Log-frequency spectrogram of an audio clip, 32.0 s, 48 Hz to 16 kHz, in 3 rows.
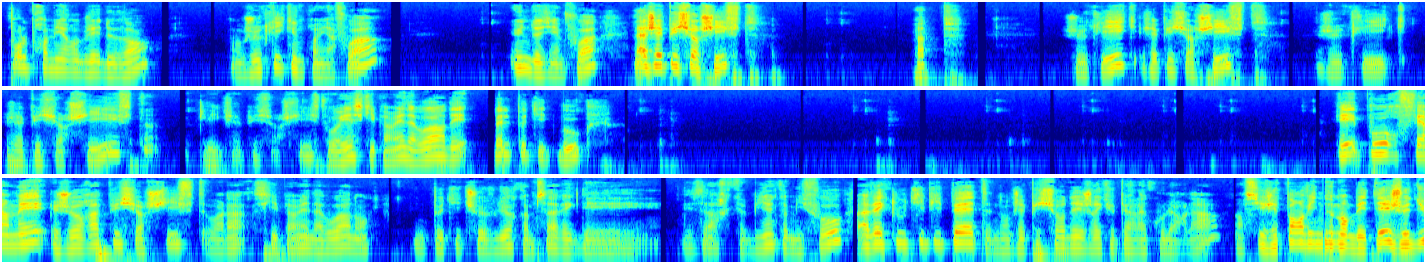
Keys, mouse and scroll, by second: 2.0 click, 3.7 click, 6.2 shift+click, 8.1 click, 9.5 shift+click, 9.9 click, 11.4 shift+click, 12.0 shift+click, 12.9 shift+click, 13.7 click, 14.3 shift+click, 15.0 click, 15.4 shift+click, 17.1 shift+click, 17.5 click, 18.1 shift+click, 18.8 shift+click, 19.4 shift+click, 19.8 shift+click, 20.4 shift+click, 23.1 shift+click, 25.2 click, 26.4-27.6 drag, 29.2 d, 29.6 click, 30.5 click.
